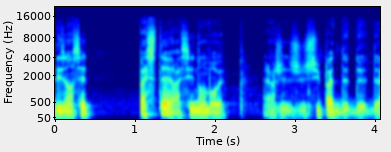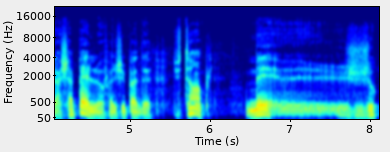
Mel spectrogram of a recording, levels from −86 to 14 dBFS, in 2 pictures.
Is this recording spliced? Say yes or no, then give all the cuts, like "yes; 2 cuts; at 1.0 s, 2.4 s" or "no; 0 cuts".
no; 0 cuts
